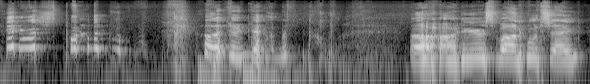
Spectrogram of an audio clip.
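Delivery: words squeezed out between high giggles; laughing through words. Real, not acted. Telling the co-host the reply while crying with laughter. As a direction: try to talk while laughing helplessly. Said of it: "I'm crying so much right now".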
